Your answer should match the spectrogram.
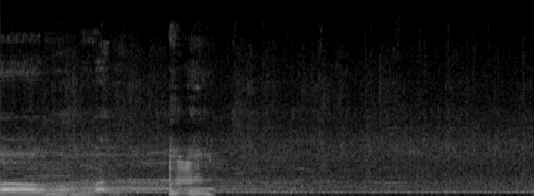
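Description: An amplified male voice finishes a chanted phrase just after the start, a short vocal sound follows about a second in, and then a steady buzzing hum from the sound system fills the pause.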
